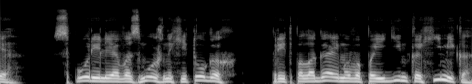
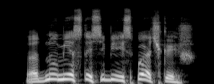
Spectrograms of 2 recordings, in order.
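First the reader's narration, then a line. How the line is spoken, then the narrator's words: Laughing. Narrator (Russian): Он засмеялся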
